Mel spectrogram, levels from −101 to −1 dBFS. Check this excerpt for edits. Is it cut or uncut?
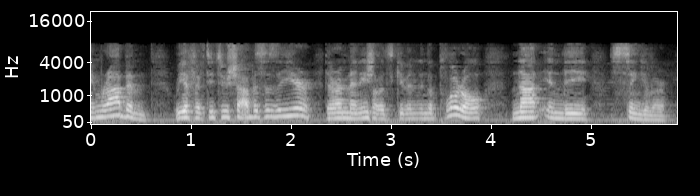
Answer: cut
